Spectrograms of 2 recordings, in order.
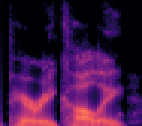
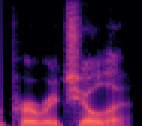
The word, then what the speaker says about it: Perichola: momentos de discordia semiconyugales, llamaba en su mal pronunciado castellano Pericali, por decir Perichola. Es una casa que se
